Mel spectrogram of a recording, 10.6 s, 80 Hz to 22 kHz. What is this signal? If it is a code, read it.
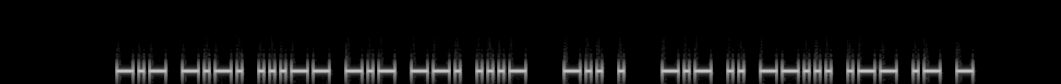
Morse code, heard as a keyed tone, about 22 wpm, 700 Hz. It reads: KC3KGV DE KI7WAT
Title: USA Callsign DE Callsign 22wpm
